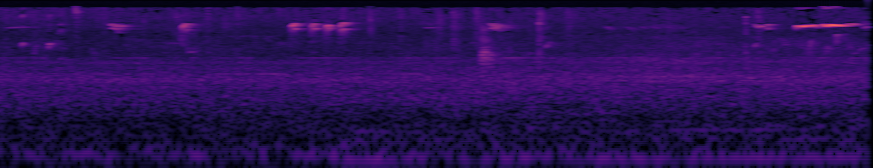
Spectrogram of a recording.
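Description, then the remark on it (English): Scattered, faint high bird chirps come and go over a steady rush of outdoor background noise, a few short calls spread across the moment with no one speaking. “So loads of birds about.”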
